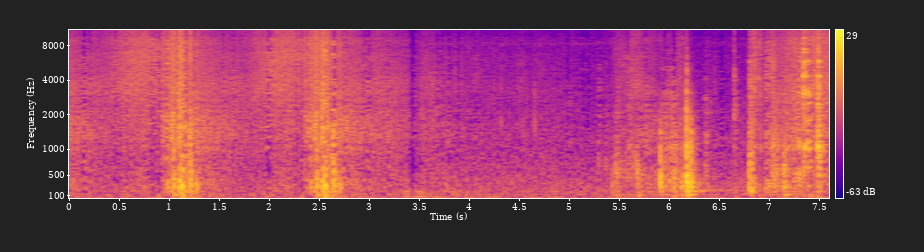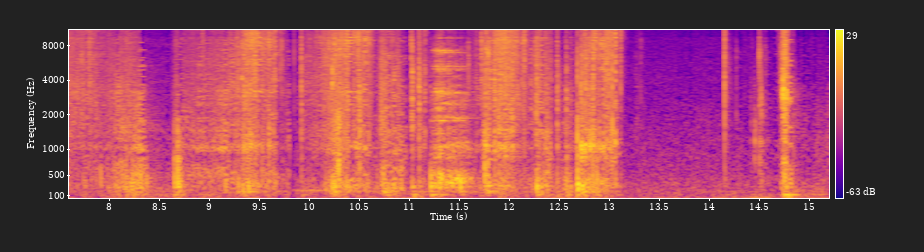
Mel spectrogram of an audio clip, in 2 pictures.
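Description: Hands press and squish thick slime, making wet pops and crackles.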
